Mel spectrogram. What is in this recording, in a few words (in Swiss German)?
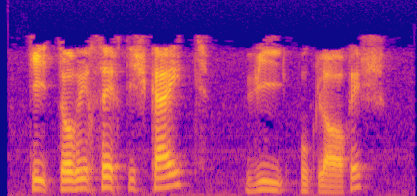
"durichsichtigkeit", alsace; vin; limpidité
